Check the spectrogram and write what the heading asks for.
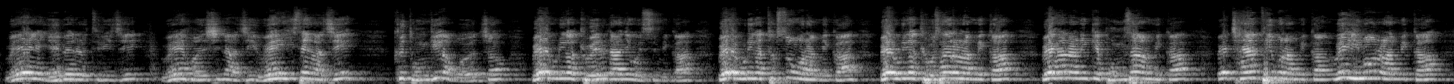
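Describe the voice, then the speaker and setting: High-voiced man preaching in an echoey hall. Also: normal speed, distant mic. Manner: storytelling, rising to emphatic repeated questions. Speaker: youth pastor. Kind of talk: sermon. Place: church worship hall. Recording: echoey room, voice from off mic.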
